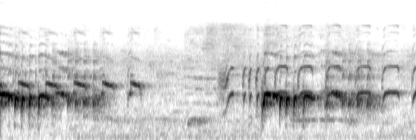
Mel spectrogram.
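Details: Wild local zebra dove song meant as a trapping lure for wild doves: a quick rolling run of clipped cooing notes, a short pause, then another staccato burst as a second bird joins.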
